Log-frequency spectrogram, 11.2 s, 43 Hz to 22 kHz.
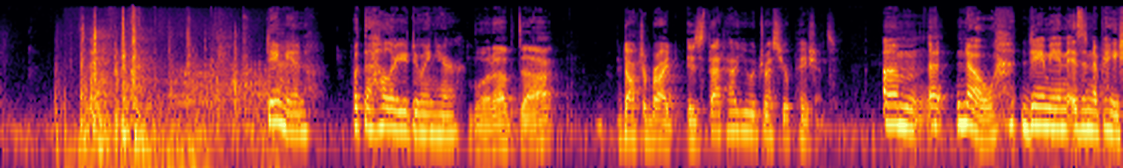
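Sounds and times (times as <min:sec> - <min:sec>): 
door rattling and scraping as it swings open: 0:00.7 - 0:03.0
speech: 0:02.6 - 0:05.6, 0:06.2 - 0:11.2.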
